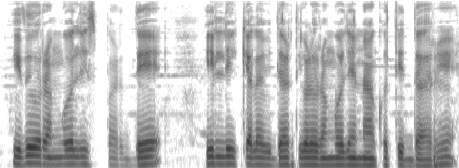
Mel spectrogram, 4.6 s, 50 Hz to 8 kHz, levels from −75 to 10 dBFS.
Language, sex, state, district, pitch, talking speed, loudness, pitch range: Kannada, male, Karnataka, Koppal, 120 Hz, 105 wpm, -18 LUFS, 115-130 Hz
